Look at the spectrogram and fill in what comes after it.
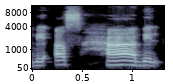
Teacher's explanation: اس بے اس، تھوڑا صاد کو موٹا کر کے پڑھیں گے. بے اصحاب، ہا کے اوپر کھڑا زبر ہے، کھڑا زبر کو ایک الف کے برابر کھینچیں گے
